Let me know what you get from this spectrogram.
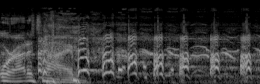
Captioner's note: laughter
